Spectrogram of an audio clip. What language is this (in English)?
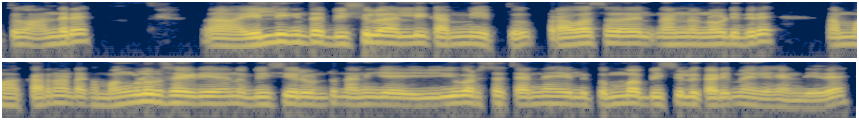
Kannada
